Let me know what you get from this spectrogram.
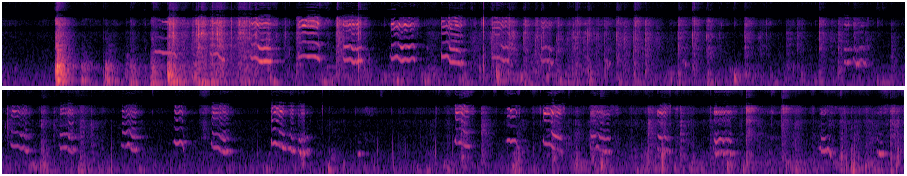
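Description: American Cocker Spaniel puppies whimper with a stream of high, thin, falling whines and yelps.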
